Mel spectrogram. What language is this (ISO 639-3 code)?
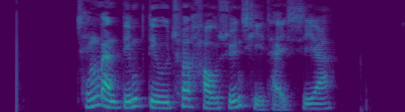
yue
